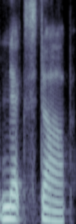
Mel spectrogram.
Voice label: next stop, automatic announcements; seattle; soundtransit; Link KI Fleet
